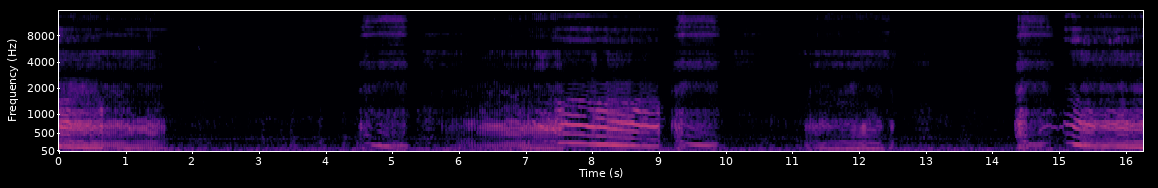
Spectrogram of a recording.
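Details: Pugs Kou, Gen and Shun asleep together, three dogs snoring and breathing softly; rhythmic rasping snores recur every couple of seconds, one with a rising-falling whistled nasal tone, steady low breathing throughout.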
